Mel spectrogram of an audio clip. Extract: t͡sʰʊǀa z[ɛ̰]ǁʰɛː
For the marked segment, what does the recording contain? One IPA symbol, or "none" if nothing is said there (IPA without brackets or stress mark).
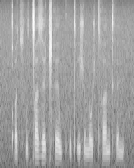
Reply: ɛ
